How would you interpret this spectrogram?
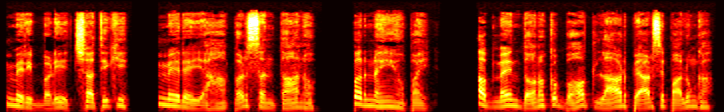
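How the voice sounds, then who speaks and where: A man's voice: medium pitch, expressive, normal speed, dark tone, dry recording, studio quality, natural voice. A man voicing a humble, devoted poor farmer, earnest and resolute, in a moral story. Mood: grateful. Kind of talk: dramatised Hindi moral story acting.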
